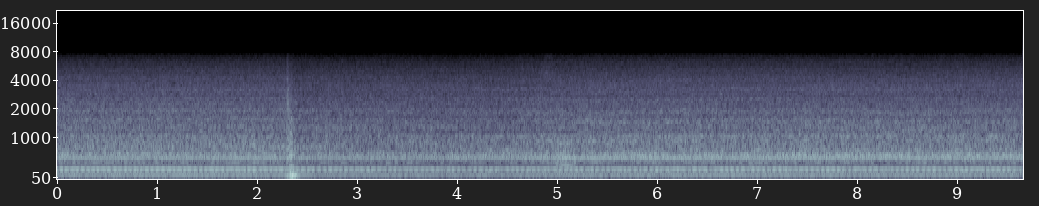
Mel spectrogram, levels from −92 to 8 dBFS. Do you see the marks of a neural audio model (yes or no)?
no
